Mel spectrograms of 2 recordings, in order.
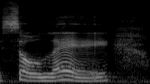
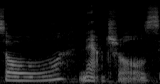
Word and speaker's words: Solle Naturals: you might think it's quite fun to say Soleil but it is pronounced Sol Naturals and so a little bit about myself my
